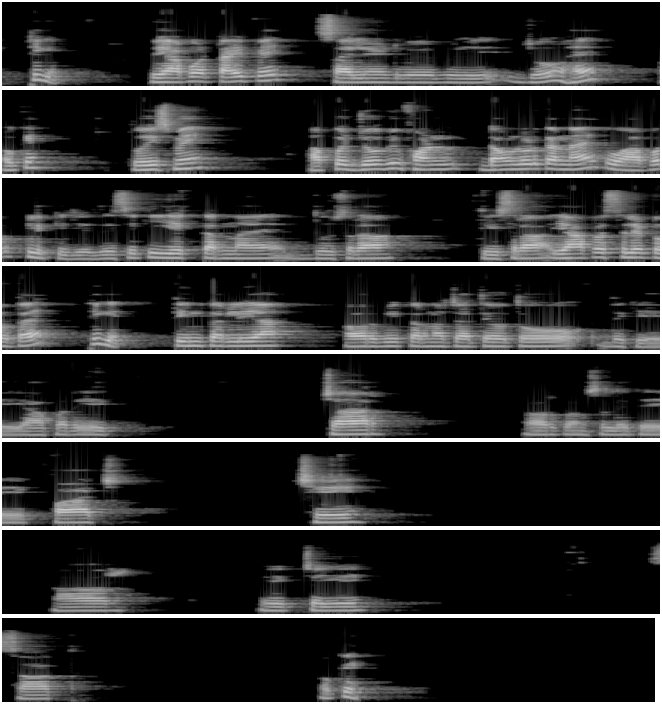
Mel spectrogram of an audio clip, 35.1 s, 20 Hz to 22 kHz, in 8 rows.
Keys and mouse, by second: 9.9 click, 10.9 click, 18.1 click, 22.2 click, 24.1 click, 30.1 click.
